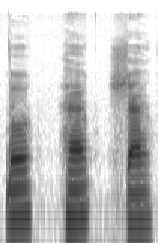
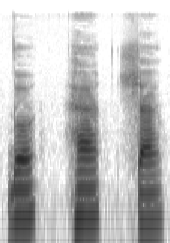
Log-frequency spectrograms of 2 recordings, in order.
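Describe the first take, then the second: Both takes have the same delivery.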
